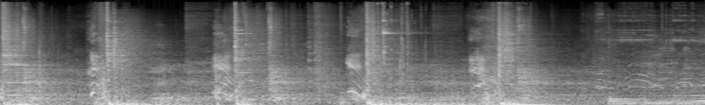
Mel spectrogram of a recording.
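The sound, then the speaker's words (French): Heavy metallic thuds of a studded metal pipe swung like a sledgehammer against the fixings of a metal ladder, its uprights bending under the blows. Several hard impacts land amid rumbling noise, with voices talking over them. “Il saisit le tuyau de métal clouté et s'en servit comme d'une masse pour frapper les attaches de l'échelle. Et bientôt, les montants métalliques se déformaient sous la force des impacts.”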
